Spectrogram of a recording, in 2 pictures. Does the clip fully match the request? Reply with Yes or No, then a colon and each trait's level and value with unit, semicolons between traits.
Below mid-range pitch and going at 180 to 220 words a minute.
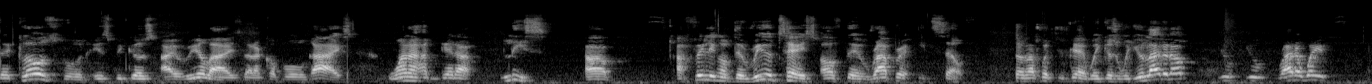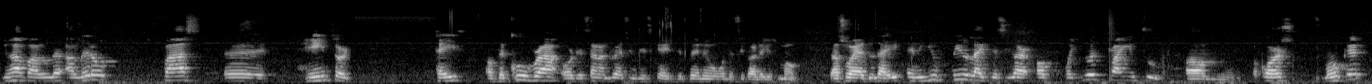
No: medium, 160 Hz; fast, 205 wpm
